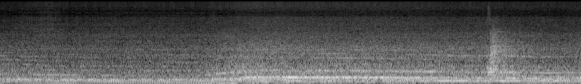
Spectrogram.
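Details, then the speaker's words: 2008 Mitsubishi Caterpillar 5000 lb dual-fuel forklift, switched from gasoline to propane during pre-delivery inspection: engine revs smoothly and holds a firm, even tone without misses or rattles; sounds strong and healthy. "off. Engine sounds good. Sounds strong."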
